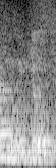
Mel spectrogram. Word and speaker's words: mojito: So this is the reason your mojito, in the mojito J is called as H. Okay, it's called mojito.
